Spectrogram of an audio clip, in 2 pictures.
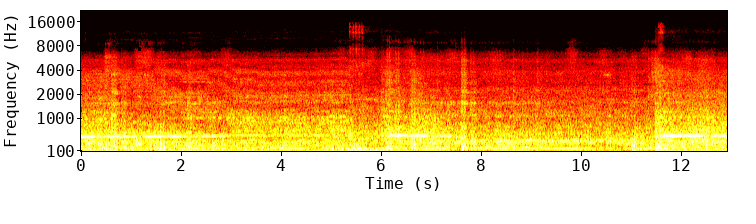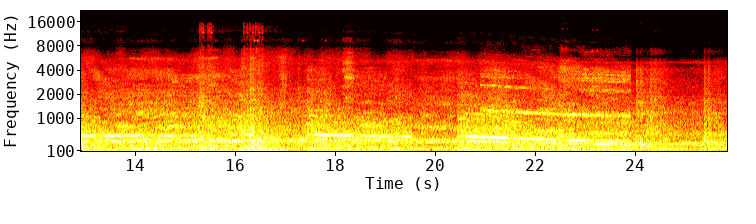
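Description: A subway train rumbles and rattles steadily through a tunnel.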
